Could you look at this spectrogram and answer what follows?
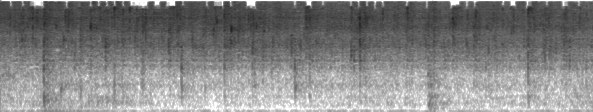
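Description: Green chillies and onions fry in hot oil for egg fried noodles, a steady close sizzle with soft crackles and the occasional scrape of stirring.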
